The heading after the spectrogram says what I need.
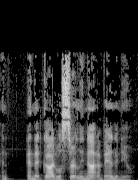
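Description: A man reading old letters aloud in a measured, formal cadence, as a reader of devotional texts. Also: on the low side, fairly bright tone.

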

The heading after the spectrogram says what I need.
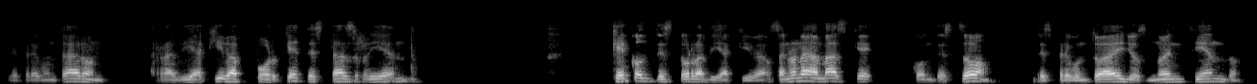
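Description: A man's voice: mid-range voice, dark tone. A man teaching a religious lecture, stressing his points by repeating key words. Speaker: Torah teacher. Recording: dull lo-fi recording.

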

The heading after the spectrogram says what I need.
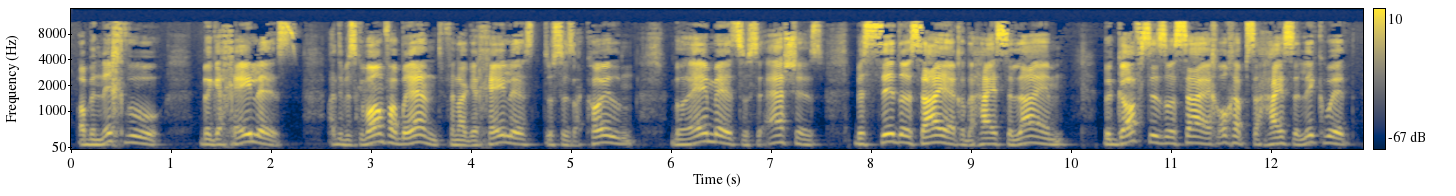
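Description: A man's voice: on the high side, a little slow, fairly bright tone, slightly rough. A man giving a Talmud study lecture, repeating key phrases, posing rhetorical questions and mixing in English words. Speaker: Talmud teacher.

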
